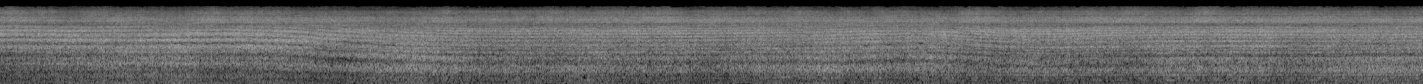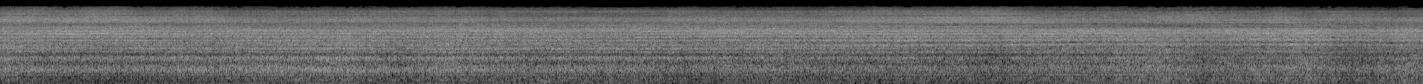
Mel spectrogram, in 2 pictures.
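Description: Safety valve of a Chinese QJ-class 2-10-2 steam locomotive blowing off: a loud, steady hiss of steam venting straight up from the top of the boiler. This is the sign that the boiler has reached full working pressure.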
